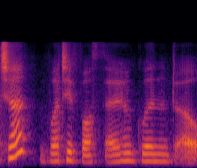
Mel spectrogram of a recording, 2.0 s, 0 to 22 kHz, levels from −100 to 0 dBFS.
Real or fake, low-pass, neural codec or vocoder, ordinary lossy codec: fake; none; codec, 16 kHz, 0.2 kbps, FocalCodec; none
